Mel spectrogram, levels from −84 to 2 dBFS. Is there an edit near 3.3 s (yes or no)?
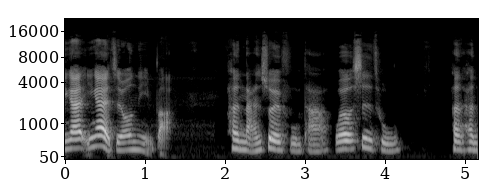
no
